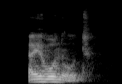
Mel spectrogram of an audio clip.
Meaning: aeronaut
- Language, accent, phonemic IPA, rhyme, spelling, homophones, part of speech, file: French, France, /a.e.ʁɔ.not/, -ot, aéronaute, aéronautes, noun, LL-Q150 (fra)-aéronaute.wav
